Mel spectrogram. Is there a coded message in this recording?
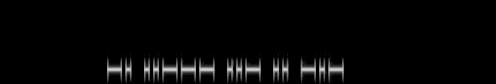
Yes: Morse code from 1.1 to 3.4 s, heard as a keyed tone, about 25 wpm, 700 Hz. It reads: N2UIK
